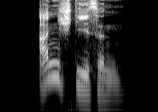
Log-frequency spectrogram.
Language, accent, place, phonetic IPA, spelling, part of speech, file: German, Germany, Berlin, [ˈanˌʃtiːsn̩], anstießen, verb, De-anstießen.ogg
- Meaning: inflection of anstoßen: 1. first/third-person plural dependent preterite 2. first/third-person plural dependent subjunctive II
